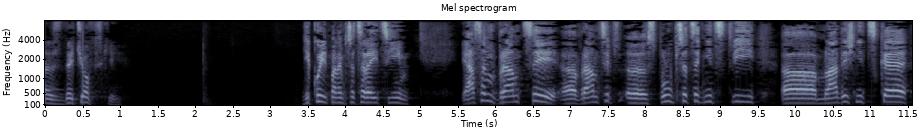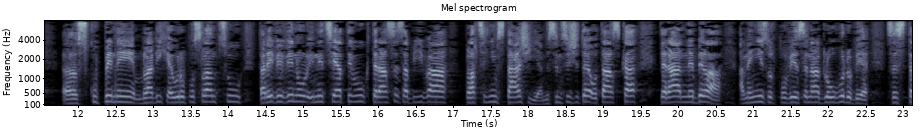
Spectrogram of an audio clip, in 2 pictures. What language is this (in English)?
Czech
